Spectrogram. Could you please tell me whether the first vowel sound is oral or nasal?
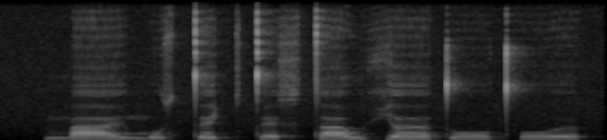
oral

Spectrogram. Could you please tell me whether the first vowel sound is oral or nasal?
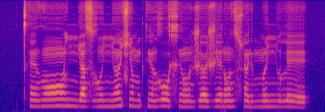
nasal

